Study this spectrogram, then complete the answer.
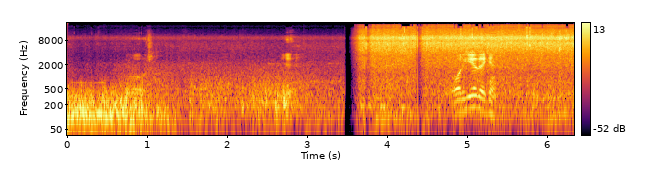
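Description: A village thunderstorm brings deep rumbling thunder, steady pouring rain and gusting wind. The storm is loud and close, with someone speaking Hindi over the noise.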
